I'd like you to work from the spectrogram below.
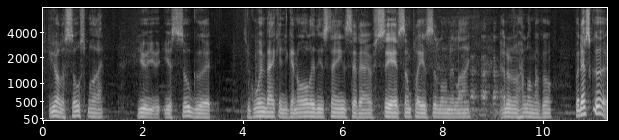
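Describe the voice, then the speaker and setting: Against noticeable background noise, a man with a Southern US accent speaks at a fairly low pitch and fairly slow pace with fairly even intonation. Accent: Southern American. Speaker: congressman. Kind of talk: interview answer. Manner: passionate, urgent.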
